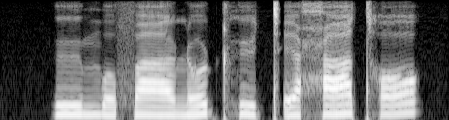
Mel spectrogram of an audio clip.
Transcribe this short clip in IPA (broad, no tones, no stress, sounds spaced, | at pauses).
ʉ m o f aː ɳ o ʈʰ y tʼ e ħ a tʰ ɔ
